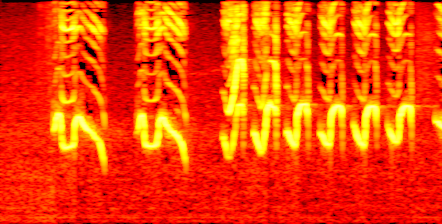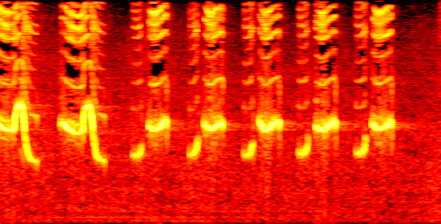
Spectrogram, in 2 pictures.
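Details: Black-throated laughingthrush (Garrulax chinensis) singing in many voices, a forest-voice style used to stir wild-caught birds into singing: loud, clear whistled notes, each rising then sharply falling, repeated in quick bursts of about two per second with slight variation.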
